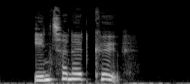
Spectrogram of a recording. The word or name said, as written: internetkøb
